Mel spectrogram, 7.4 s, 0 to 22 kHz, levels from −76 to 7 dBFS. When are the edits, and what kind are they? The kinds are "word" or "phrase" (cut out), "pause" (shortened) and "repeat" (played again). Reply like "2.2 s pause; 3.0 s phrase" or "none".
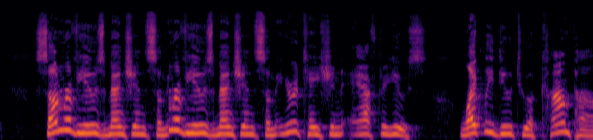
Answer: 2.1 s repeat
